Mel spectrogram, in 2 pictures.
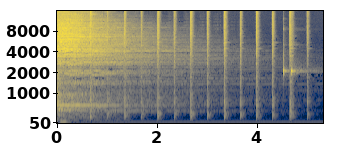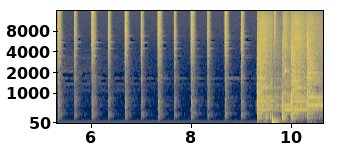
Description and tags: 14 drum mix(8) aL
Modern Roots Reggae 14 090 Bmin A Samples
